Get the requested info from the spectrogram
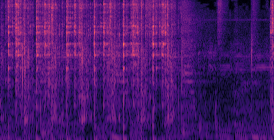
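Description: Wire whisk beating eggs and sugar in a glass bowl: a fast run of light clicks as the wires hit the glass, fading away about one and a half seconds in.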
